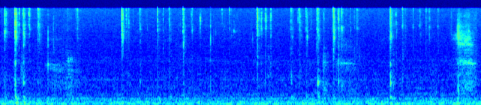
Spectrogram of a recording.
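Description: Faint typing on a computer keyboard: an irregular run of key clicks.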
